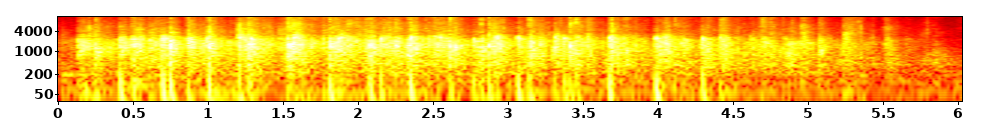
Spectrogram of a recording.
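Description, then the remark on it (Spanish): A church audience, standing, applauds the Lord together, a dense, steady wash of many hands clapping for several seconds before gradually thinning out toward the end. “Damos un aplauso al Señor, amén.”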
